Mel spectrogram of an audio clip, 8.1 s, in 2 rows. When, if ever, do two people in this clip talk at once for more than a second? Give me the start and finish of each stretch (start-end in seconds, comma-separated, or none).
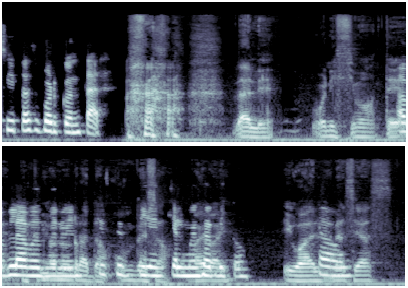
3.9-6.3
